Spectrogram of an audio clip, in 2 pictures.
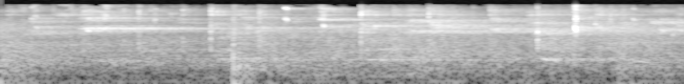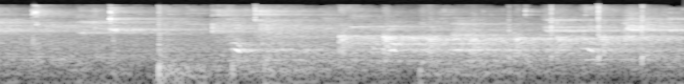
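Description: Table tennis ball clicking sharply off the rackets and table in a rally, a hit every second or so, over the murmur of voices in a large hall; a louder voice near the end.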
